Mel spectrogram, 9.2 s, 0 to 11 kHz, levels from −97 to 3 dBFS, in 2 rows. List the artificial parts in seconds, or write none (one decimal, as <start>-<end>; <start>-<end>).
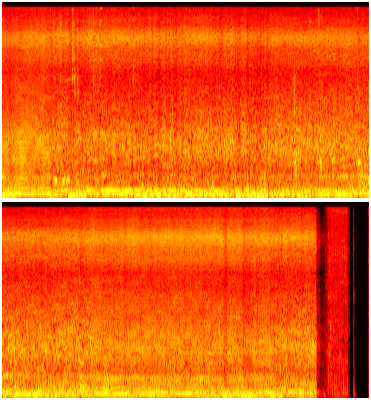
0.0-0.6; 5.7-8.0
